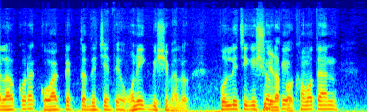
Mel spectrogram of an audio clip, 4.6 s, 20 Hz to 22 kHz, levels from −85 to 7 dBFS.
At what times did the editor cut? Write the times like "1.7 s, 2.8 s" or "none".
none

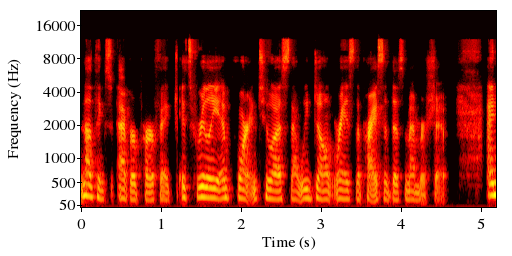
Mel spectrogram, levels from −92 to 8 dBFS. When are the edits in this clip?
1.2 s

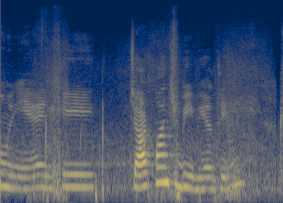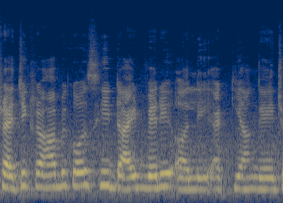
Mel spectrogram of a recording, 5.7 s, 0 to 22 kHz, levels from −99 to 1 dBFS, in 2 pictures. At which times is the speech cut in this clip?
2.7 s

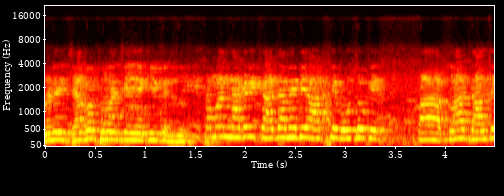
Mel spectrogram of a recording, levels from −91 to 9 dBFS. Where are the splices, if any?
1.6 s

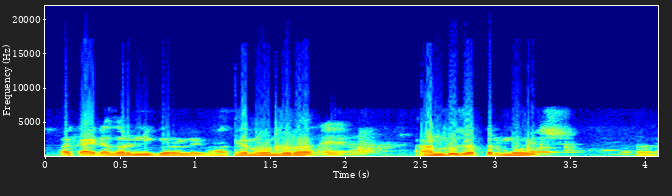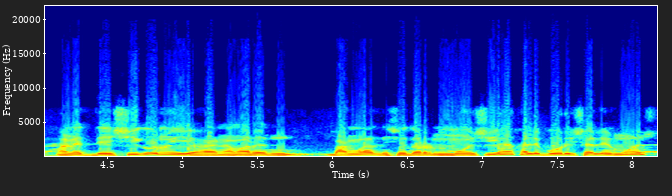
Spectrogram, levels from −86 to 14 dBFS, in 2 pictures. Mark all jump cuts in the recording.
1.3 s

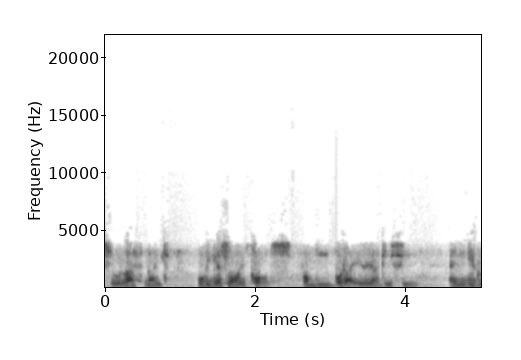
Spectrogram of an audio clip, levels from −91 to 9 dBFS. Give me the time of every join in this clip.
none

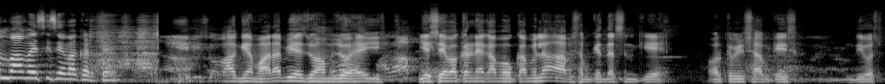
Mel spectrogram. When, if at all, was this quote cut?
1.7 s

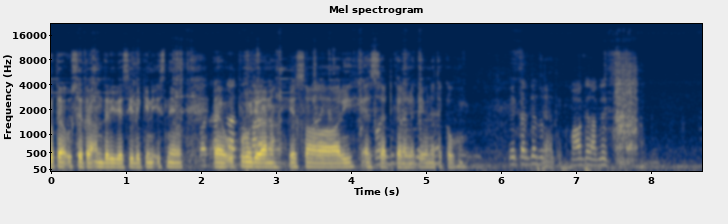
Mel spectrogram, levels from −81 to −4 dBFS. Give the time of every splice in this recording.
none

